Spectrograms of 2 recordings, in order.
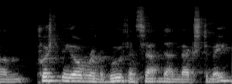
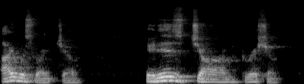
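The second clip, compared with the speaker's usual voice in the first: ordinary talk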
